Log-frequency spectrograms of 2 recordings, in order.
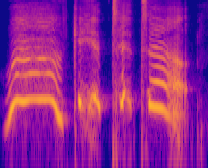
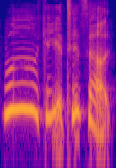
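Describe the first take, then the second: First: High, far-off rowdy mock cheer. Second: High rowdy mock cheer. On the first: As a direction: hoot it like a crowd at a pub. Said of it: "You just like". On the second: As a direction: yell it like a drunk fan. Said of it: "it's like the expression people say".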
